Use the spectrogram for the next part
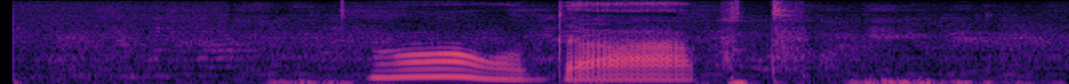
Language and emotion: Russian, sad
